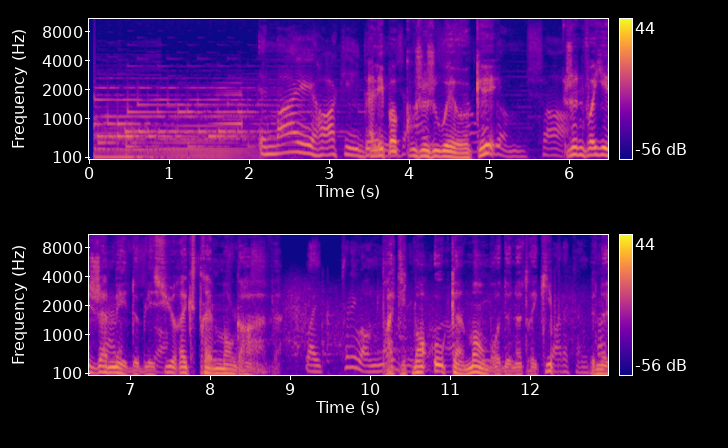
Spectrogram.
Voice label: voix vieille; voix-off; Futurs Champions le prix de la gloire

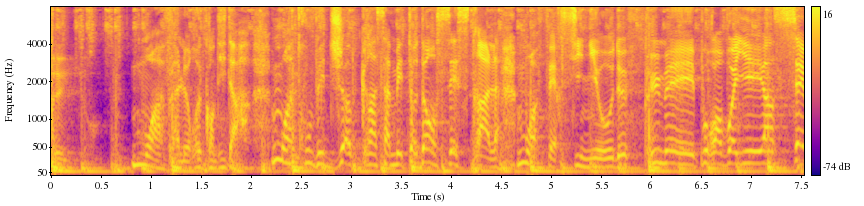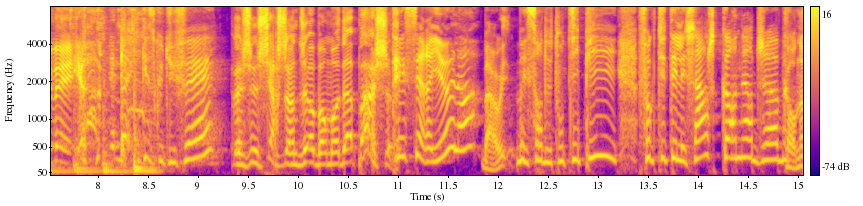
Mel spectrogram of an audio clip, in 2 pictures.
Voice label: FUN; CornerJob; Indiens; MusicCorner

